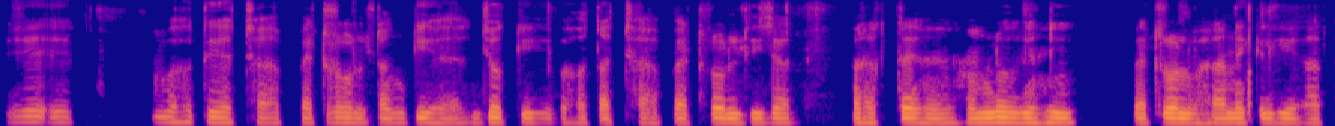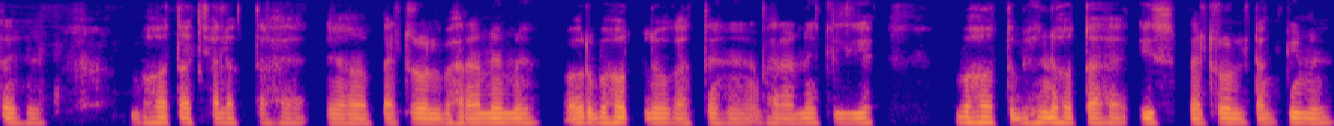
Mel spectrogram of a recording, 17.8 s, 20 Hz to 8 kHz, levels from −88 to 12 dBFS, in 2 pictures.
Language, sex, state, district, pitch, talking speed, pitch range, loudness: Hindi, male, Bihar, Lakhisarai, 115 Hz, 175 wpm, 110-115 Hz, -22 LUFS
